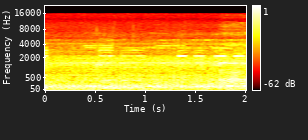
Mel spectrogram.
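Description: Steady noise of dense motorbike traffic heard from a moving motorbike, engines and tyres blended with wind. A few faint short high beeps come in the second half.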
